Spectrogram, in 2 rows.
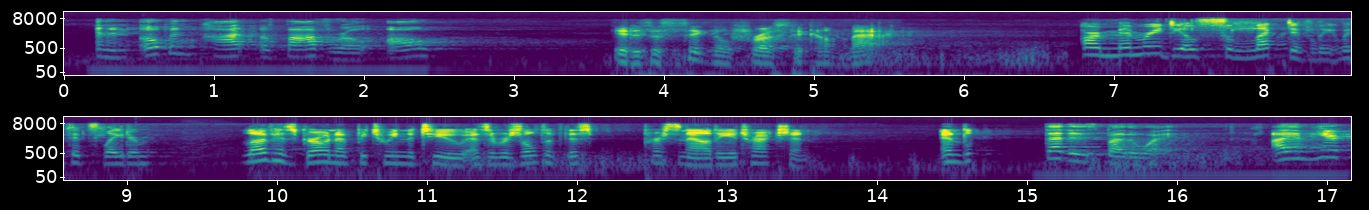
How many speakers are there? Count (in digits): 4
